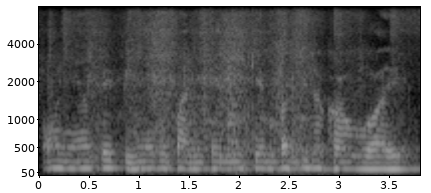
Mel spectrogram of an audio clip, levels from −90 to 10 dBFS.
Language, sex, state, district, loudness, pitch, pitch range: Hindi, male, Andhra Pradesh, Anantapur, -34 LUFS, 125 Hz, 120-130 Hz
